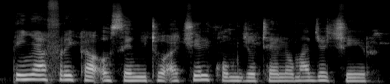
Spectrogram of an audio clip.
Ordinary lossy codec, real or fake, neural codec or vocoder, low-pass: none; fake; codec, 44.1 kHz, 3.4 kbps, Pupu-Codec; none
